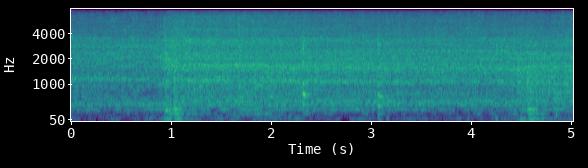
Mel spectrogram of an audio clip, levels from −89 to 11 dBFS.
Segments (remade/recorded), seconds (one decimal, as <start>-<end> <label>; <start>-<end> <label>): 0.0-1.1 recorded; 1.1-2.5 remade; 2.5-3.4 recorded; 3.4-5.0 remade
